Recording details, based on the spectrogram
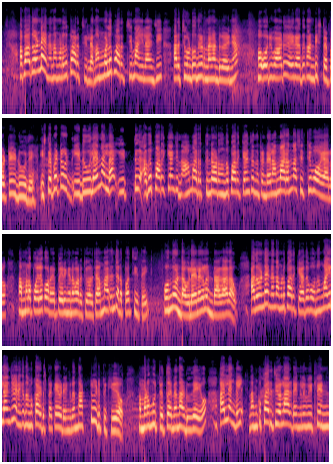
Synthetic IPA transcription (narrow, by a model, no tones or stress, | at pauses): ɐpːo̞ɐðuɣo̞ɳɖɨɐnːenɐmːɐɭɐðɨpɐrit͡ɕːilːɐnɐmːɐɭpɐrit͡ɕːɨmɐjlaːɲd͡ʑi | ɐrit͡ɕːuko̞ɳɖuʋonːiʈɐnːɐkɐɳɖɨkɐɻiɲːaːo̞ɾubaːɽɨʋeːɾiɐðɨkɐɳɖɨiʂʈɐpːe̞ʈːɨiɽuːle̞iʂʈɐp̬ːe̞ʈːɐiɽuːle̞nːɐlːɐʔiʈːɨɐðɨpɐrikʲːaːnt͡ɕenːɨaːmɐɾɐt̪ːindeʋiɽɐninːɨpɐrikʲːaːnt͡ɕejnːiʈːuɳɖaːjːlaːmɐɾɐmnɐʂit͡ɕːɨpoːjaːlo̞ːnɐmːɐɭpo̞ːle̞kureːp̬ːe̞ːɾiŋːɐnepɐrɐt͡ɕːupɐrɐt͡ɕːamɐɾɐmt͡ɕelɐpːaːt͡ɕiːt̪ːei | o̞nːuuɳɖaːʋulejlɐɣɐɭuɳɖaːɣaːðaːʋumɐðuɣo̞ɳɖɨt̪ɐnːenɐmːɐɭpɐrikʲːaːðepoːunːumɐjlɐːɲd͡ʑuʋenekʲinɐmukːɐɽut̪ːo̞kːeʋiɽejeŋɡilumnɐʈːuʋiɽipːikʲːuɣɐjoː | nɐmːuɽemutːɐt̪ːɨt̪ɐnːenɐɽuɣɣɐjo̞ːɐlːe̞ŋɡilnɐmukːɨpɐɾit͡ɕːɐjuɭːaːliɽeeŋɡilumʋiːʈːileɳɖɨ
